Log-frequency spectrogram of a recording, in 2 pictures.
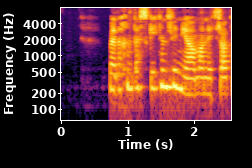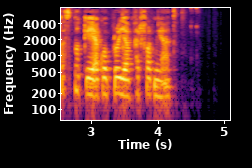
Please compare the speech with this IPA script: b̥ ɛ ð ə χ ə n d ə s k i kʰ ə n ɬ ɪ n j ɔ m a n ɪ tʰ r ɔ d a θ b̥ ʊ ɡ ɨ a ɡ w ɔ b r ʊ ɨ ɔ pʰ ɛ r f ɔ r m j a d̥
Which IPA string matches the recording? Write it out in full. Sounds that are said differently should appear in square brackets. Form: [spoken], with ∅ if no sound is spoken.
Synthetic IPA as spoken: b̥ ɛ ð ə χ ə n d ə s k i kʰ ə n ɬ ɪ n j ɔ m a n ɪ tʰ r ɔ d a θ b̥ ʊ ɡ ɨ a ɡ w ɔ b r ʊ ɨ ɔ pʰ ɛ r f ɔ r m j a d̥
